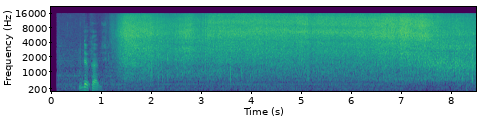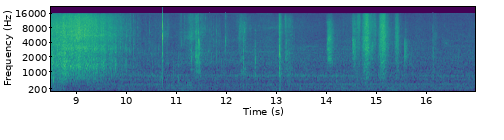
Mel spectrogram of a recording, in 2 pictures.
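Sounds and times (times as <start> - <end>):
granules pouring into plastic tray: 1.2 - 10.5.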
